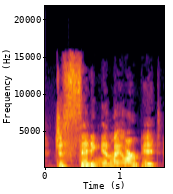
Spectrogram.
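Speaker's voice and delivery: normal talking voice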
